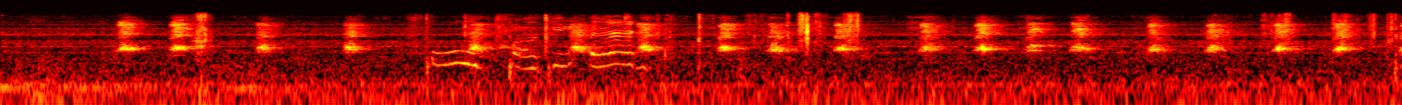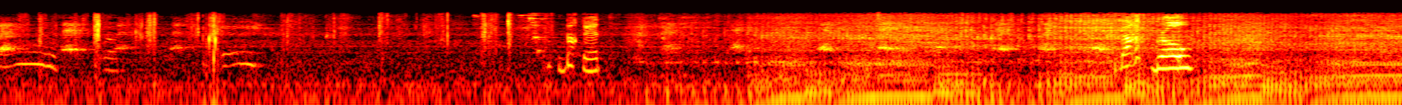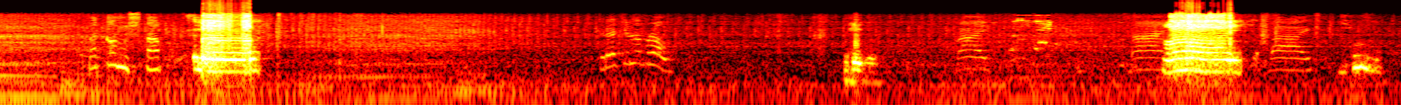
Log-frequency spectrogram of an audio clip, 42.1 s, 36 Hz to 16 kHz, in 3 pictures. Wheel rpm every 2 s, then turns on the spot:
0, 0, 0, 0, 0, 0, 0, 0, 0, 0, 0, 0, 0, 0, 0, 0, 0, 0, 0, 0, 0.
none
